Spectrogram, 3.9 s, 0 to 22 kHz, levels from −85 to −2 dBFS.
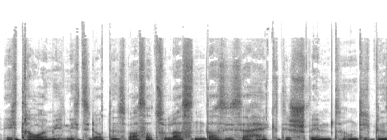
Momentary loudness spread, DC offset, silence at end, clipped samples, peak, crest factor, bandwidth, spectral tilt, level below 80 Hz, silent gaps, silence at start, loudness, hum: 5 LU; under 0.1%; 0 s; under 0.1%; -4 dBFS; 20 dB; 17.5 kHz; -5 dB/octave; -32 dBFS; none; 0.05 s; -25 LUFS; none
